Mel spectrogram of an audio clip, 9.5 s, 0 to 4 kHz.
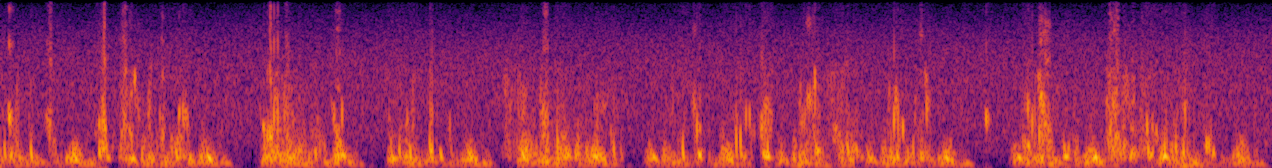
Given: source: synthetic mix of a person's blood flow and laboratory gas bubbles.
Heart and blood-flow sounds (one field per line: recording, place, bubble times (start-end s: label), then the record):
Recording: Doppler ultrasound of blood flow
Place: precordium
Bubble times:
0.01-0.16 s: bubbles
0.20-0.28 s: bubbles
0.33-0.43 s: bubbles
0.70-1.06 s: bubbles
1.16-1.44 s: bubbles
1.93-2.60 s: bubbles
2.89-3.13 s: bubbles
3.19-3.41 s: bubbles
3.76-4.68 s: bubbles
5.08-5.29 s: bubbles
5.38-5.83 s: bubbles
5.99-6.48 s: bubbles
6.60-7.01 s: bubbles
7.36-7.46 s: bubbles
7.64-8.10 s: bubbles
8.27-8.94 s: bubbles
9.01-9.13 s: bubbles
From the record:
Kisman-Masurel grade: 343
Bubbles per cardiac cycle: rolling drumbeat, 9 or more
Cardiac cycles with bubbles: 100%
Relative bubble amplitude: loud (0.450 to 0.775)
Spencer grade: 3 (all of the cardiac periods contain showers or single bubble signals, but not dominating or overriding the cardiac motion signals)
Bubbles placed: only in the low amplitude regions of the cardiac cycle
